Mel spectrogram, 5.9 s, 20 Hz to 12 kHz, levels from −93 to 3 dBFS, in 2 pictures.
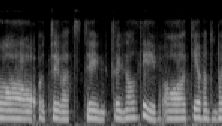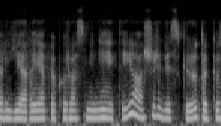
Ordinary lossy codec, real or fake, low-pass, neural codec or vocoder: Opus, 32 kbps; fake; 7.2 kHz; codec, 16 kHz, 2 kbps, FreqCodec, smaller model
